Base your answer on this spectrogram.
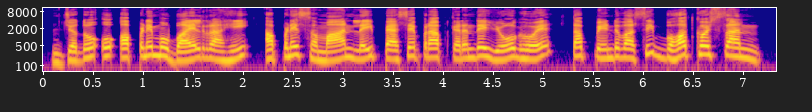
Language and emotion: Punjabi, happy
